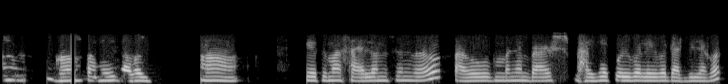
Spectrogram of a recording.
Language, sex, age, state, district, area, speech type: Assamese, female, 45-60, Assam, Dibrugarh, rural, conversation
